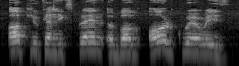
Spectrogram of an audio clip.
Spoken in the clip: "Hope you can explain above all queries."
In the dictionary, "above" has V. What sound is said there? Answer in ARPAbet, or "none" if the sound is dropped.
V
